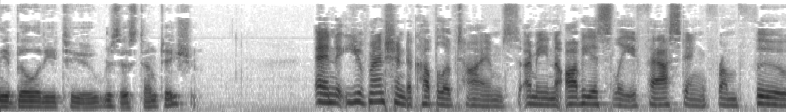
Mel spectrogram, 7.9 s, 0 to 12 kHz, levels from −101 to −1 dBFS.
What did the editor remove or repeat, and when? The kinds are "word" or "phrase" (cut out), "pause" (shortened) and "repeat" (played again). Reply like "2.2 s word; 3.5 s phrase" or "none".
none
